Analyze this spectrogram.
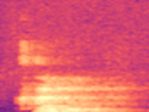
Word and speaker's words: खलु: हेदु सो सो भाव संवरो खलु खलु। यहाँ ऊ की मात्रा छोटी है, खलु।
